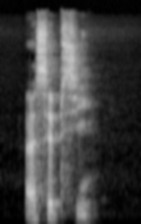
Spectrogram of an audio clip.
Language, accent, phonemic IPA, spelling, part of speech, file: French, France, /a.sɛp.si/, asepsie, noun, LL-Q150 (fra)-asepsie.wav
- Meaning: asepsis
